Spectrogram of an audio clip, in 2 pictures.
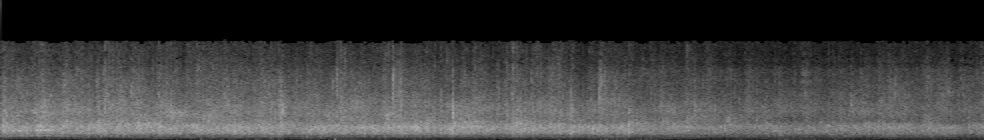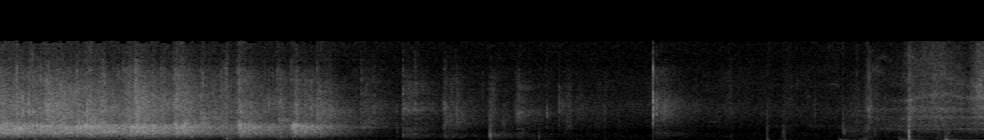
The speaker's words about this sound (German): Herzlichen Dank, Regine. Großen Applaus für Regine von Micha.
